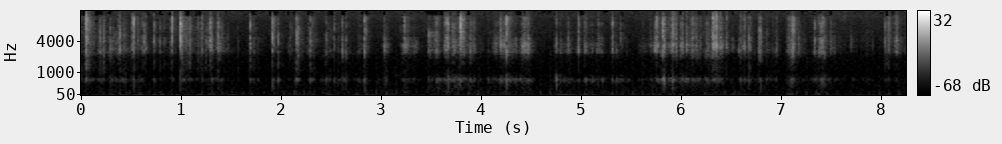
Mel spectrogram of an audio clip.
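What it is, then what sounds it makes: Plastic lattice pen cup. Long nails tap and scratch the walls of an empty, hollow pink perforated plastic lattice pen cup held in both hands. The result is a dense, quiet patter of short, bright clicks and scratchy rasps with a faint hollow tone near 690 Hz. The clicks stop almost at once, and the taps swell in bursts.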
